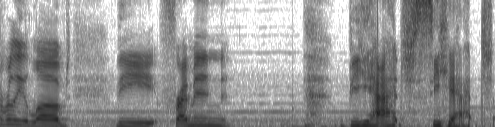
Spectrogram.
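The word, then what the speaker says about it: Sietch: I have to say it like that so I remember how to say it. I saw that on Reddit. Someone was trying to say, how do you say Siatch? And they were like, Siatch, Biatch.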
